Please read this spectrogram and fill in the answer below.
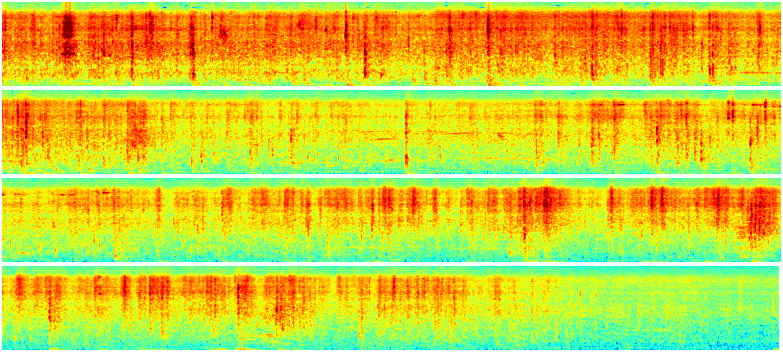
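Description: A group of horses moving slowly through brush and undergrowth: a dense rustle with many small hoof clicks and knocks. It gradually fades and is faintest near the end.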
